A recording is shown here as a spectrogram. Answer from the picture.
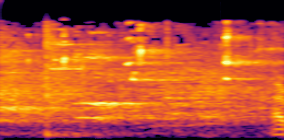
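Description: Live basketball game sound in an arena: a steady crowd murmur, with a few short squeaks of players' shoes on the court and a ball bounce.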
